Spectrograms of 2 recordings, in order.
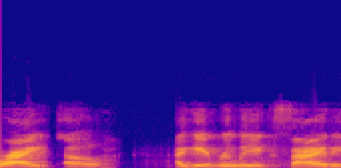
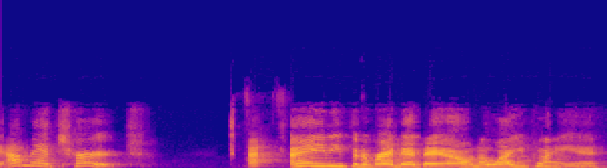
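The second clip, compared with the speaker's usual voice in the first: high scolding aside; 6 semitones higher than usual. Retold or imitated. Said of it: "I said".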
